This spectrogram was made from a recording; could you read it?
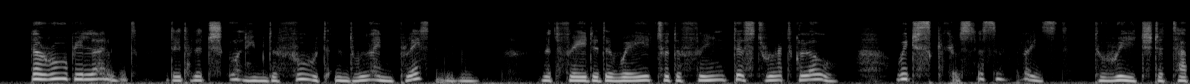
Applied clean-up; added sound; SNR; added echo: neural diffusion model UNIVERSE++.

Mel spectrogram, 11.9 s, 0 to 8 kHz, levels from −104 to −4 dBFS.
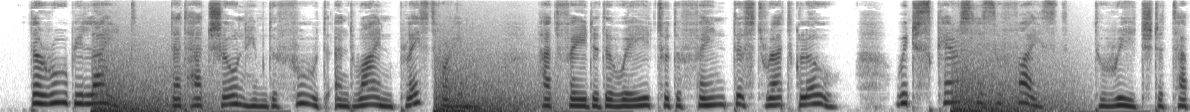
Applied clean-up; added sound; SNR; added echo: none; Boom; 3 dB; none.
